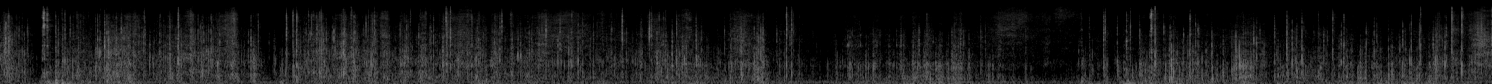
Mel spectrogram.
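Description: A hand with a dark cloth wipes and rubs the thin plastic panel of a new, open iridescent vinyl umbrella from the inside, cleaning it down. The result is steady, bright plastic crinkling and rustling with sharp crackles throughout, easing briefly around the ten-second mark before picking up again.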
